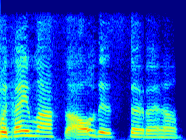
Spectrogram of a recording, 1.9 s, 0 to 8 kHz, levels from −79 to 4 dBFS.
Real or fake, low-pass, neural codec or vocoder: fake; 7.2 kHz; codec, 16 kHz, 0.5 kbps, FunCodec, trained on Chinese and English, 25 frames a second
